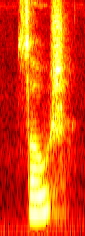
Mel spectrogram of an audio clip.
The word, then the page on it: souš: /sɔʊ̯ʃ/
